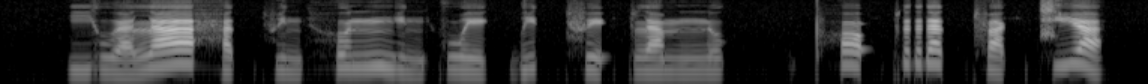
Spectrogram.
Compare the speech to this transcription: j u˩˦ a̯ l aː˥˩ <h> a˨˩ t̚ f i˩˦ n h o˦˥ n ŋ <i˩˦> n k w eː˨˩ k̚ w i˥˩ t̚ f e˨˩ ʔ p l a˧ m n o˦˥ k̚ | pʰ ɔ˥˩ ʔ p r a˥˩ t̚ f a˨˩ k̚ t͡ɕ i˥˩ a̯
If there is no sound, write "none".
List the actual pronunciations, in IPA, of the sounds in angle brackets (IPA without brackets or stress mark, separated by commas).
h, i˩˦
